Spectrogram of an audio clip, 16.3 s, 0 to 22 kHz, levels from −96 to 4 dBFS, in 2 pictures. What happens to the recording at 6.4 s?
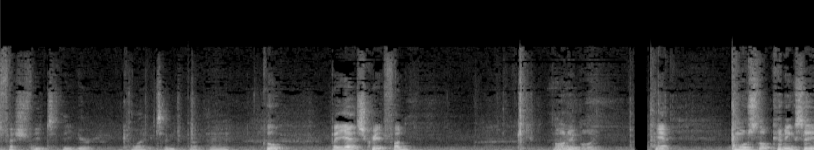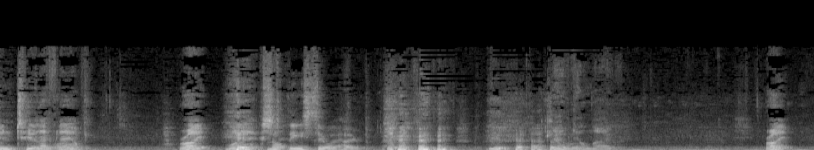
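At 6.34 s the sound drops out abruptly and resumes at 6.48 s. That is a gap at a join of encoded pieces, a gap of about 142 ms. The audio was encoded in separate pieces and then joined untrimmed. The padding on the last frame of one piece and the encoder's start-up delay on the next both remain. The edges are smeared by the codec. Afterwards the sound picks up exactly where it stopped.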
